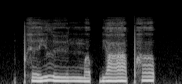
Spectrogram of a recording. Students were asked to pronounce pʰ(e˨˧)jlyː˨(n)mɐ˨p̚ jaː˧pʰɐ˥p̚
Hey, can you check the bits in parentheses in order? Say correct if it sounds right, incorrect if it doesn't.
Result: incorrect: e˨˥, correct

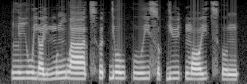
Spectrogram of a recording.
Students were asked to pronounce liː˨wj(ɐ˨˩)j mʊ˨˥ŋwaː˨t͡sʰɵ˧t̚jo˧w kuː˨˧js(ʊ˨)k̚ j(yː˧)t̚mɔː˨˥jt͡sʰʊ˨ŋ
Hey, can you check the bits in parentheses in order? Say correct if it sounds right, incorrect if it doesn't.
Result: correct, correct, correct

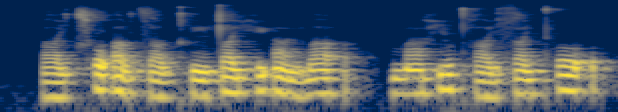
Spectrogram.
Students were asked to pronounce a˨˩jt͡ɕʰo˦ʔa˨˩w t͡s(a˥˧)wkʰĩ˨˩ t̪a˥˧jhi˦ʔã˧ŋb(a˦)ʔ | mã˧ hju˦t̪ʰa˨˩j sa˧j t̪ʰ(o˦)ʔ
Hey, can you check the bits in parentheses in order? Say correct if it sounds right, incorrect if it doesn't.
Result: incorrect: a˨˩, correct, correct

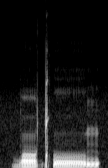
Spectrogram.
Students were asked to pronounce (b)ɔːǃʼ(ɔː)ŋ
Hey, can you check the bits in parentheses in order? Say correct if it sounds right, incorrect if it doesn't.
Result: correct, incorrect: oː

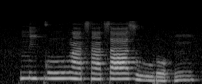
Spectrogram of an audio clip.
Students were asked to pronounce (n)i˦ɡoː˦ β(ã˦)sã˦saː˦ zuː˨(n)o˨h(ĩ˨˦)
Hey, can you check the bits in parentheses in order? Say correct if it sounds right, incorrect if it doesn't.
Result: correct, correct, incorrect: ɾ, incorrect: ĩ˦

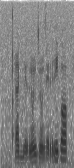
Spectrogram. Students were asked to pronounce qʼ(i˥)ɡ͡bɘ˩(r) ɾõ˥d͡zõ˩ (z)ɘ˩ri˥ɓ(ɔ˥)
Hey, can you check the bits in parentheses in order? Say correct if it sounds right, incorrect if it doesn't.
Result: incorrect: i˩, correct, correct, correct

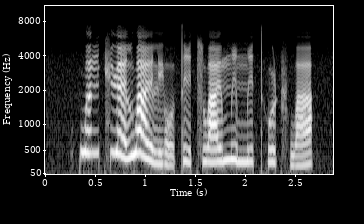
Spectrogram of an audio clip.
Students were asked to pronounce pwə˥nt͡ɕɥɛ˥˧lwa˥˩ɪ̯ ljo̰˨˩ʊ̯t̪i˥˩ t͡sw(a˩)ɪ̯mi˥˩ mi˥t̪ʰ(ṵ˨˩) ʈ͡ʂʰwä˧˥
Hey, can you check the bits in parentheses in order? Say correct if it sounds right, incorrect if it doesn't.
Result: incorrect: a˧˥, incorrect: u˥

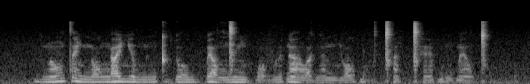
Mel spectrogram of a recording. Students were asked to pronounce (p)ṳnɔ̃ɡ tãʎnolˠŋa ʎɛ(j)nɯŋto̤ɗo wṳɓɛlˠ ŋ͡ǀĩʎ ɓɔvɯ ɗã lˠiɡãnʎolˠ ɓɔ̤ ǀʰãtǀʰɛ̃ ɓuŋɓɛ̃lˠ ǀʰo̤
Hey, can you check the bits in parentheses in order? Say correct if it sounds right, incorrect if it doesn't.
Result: incorrect: ɓ, incorrect: w

